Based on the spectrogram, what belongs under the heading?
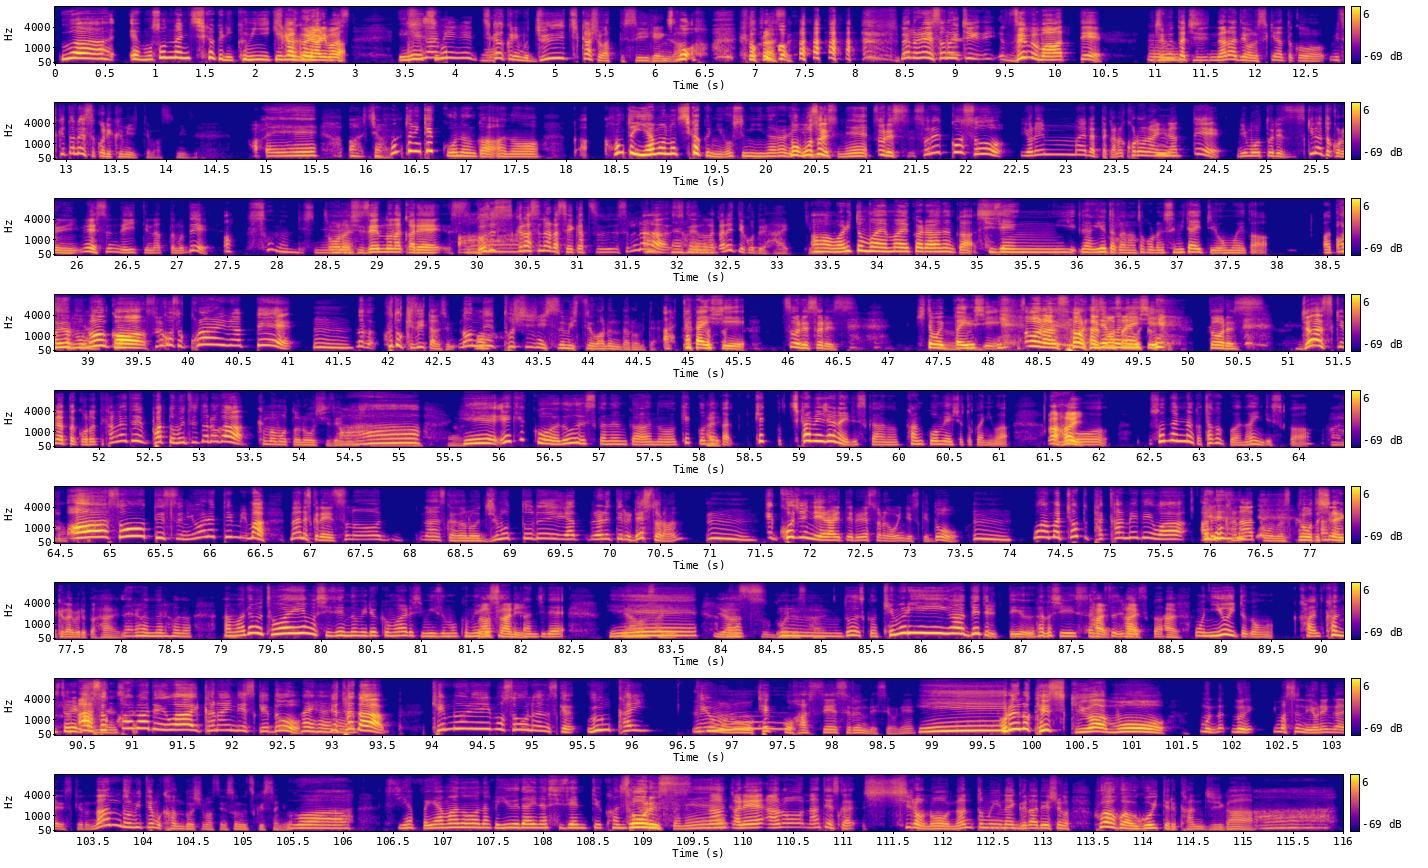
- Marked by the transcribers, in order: laughing while speaking: "すご"; laugh; laugh; laugh; laugh
- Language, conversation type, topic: Japanese, podcast, あなたの身近な自然の魅力は何ですか？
